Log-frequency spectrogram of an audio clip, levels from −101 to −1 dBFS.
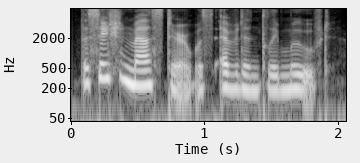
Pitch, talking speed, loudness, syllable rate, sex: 215 Hz, 175 wpm, -17 LUFS, 6.8 syllables/s, female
